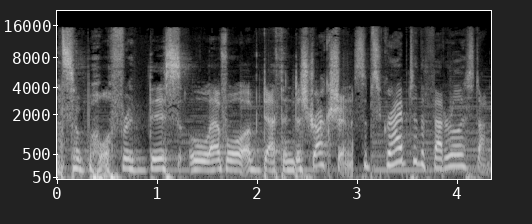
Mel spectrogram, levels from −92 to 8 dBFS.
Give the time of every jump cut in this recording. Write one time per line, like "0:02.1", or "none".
0:03.1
